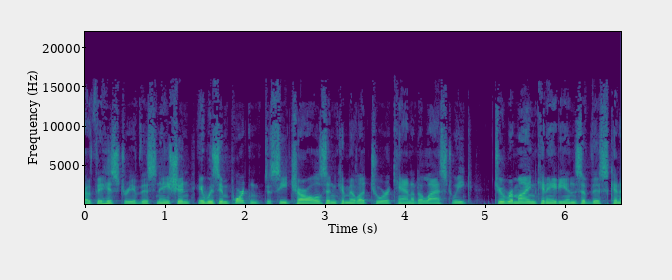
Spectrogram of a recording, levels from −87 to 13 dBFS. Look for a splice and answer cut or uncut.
cut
